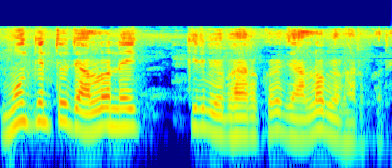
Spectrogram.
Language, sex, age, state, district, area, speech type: Odia, male, 45-60, Odisha, Jagatsinghpur, urban, spontaneous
